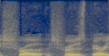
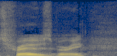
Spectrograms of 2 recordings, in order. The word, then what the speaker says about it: Shrewsbury: to lecture in uh what we we americans would say shrewsbury the british pronounce it shrewsbury and it's the birthplace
